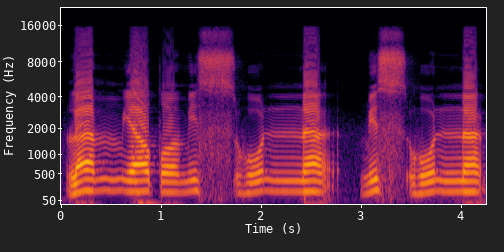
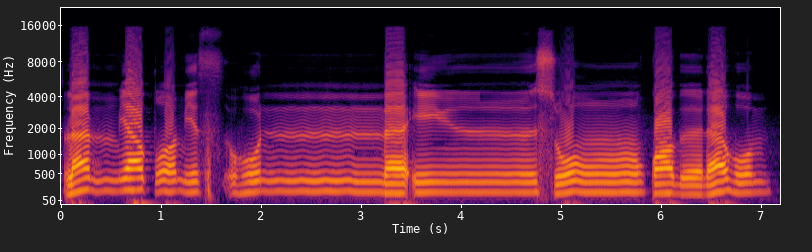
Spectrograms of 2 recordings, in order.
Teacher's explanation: Agar sempurna daripada makhraj daripada huruf ta, lidah harus ujung lidah yang harus menempel dengan gigi seri atas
